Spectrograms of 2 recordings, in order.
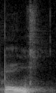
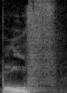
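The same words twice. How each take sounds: First: The word ends with a TH sound. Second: The word ends with an F sound. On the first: The speaker calls it right. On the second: The speaker calls it wrong.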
